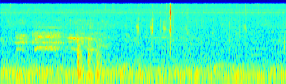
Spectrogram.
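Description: A kitten crunching dry cat kibble: scattered sharp crunches as it bites the pellets. A steady low hum runs underneath, and a short pitched call sounds about half a second in.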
